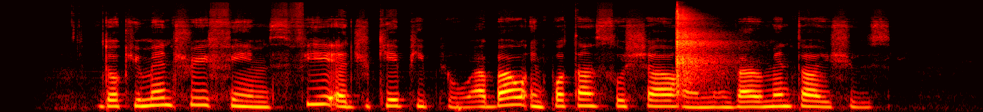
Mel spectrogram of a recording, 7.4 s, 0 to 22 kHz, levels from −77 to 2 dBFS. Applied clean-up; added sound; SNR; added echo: none; Clapping; 6 dB; none.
